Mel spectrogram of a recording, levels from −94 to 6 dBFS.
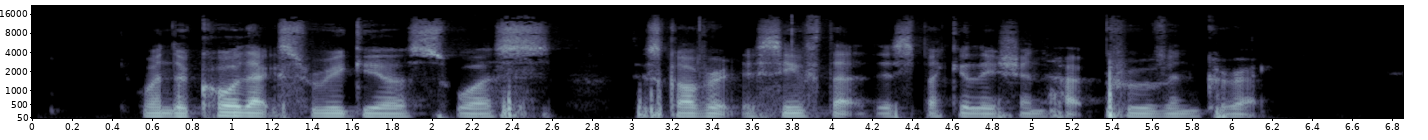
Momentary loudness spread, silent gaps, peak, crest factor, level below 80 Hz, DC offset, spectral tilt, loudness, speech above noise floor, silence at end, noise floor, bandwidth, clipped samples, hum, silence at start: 10 LU; none; -6 dBFS; 22 dB; -52 dBFS; under 0.1%; -5 dB/octave; -28 LUFS; over 62 dB; 0.75 s; under -90 dBFS; 15.5 kHz; under 0.1%; none; 0.55 s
